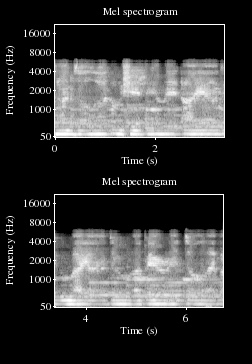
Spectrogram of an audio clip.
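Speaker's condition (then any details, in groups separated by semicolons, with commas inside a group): Brain injury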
